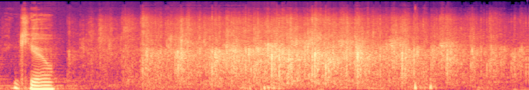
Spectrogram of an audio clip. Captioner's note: audience applauding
